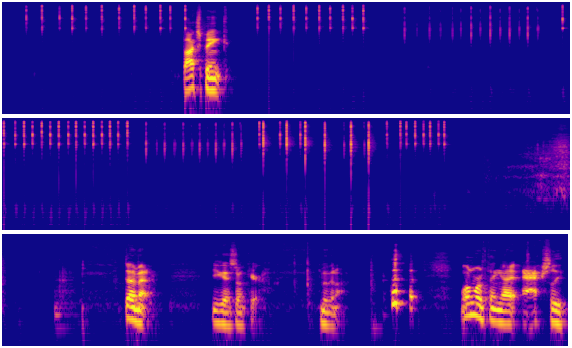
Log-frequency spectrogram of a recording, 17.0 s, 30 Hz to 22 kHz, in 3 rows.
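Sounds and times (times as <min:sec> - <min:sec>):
clicky keyboard typing: 0:00.1 - 0:02.0, 0:02.6 - 0:10.2.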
